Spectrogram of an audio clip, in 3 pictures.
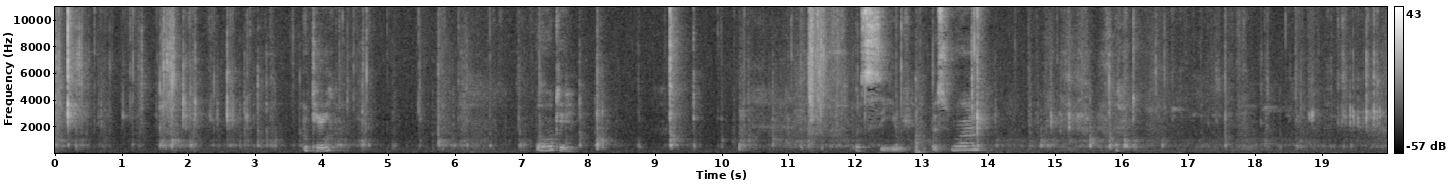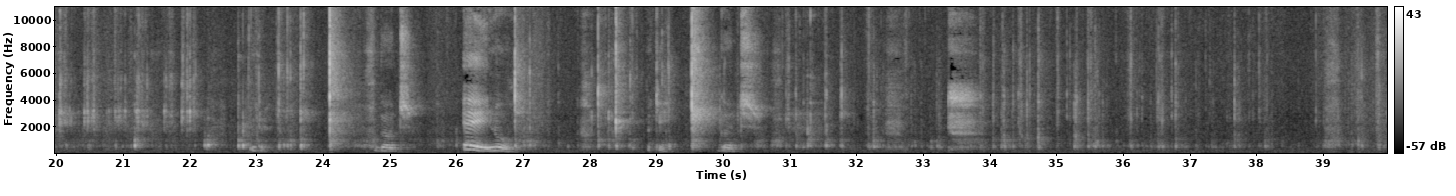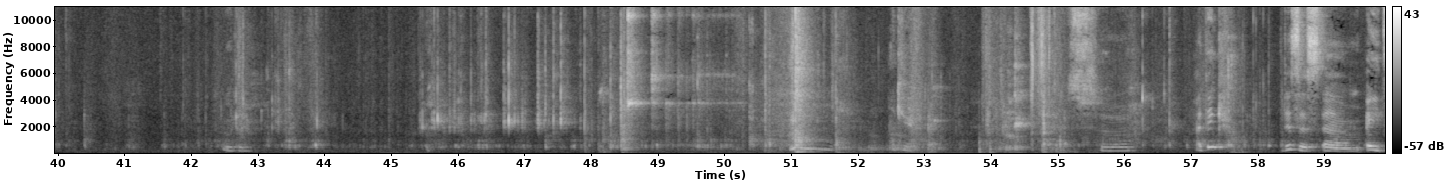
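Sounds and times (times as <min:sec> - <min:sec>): plastic parts clicking and tapping: 0:42.7 - 0:49.8.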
